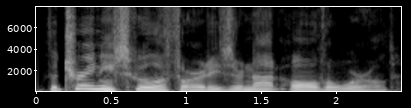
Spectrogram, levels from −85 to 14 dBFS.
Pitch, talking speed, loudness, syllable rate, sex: 180 Hz, 220 wpm, -15 LUFS, 6.3 syllables/s, male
